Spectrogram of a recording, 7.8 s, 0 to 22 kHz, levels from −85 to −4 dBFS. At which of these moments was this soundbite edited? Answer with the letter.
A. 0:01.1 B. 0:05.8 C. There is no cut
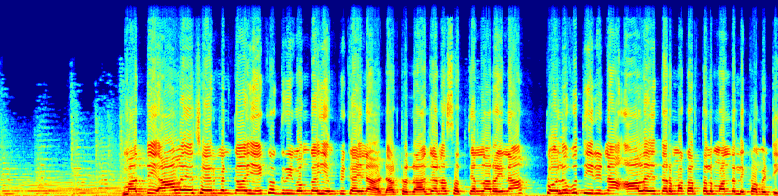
A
